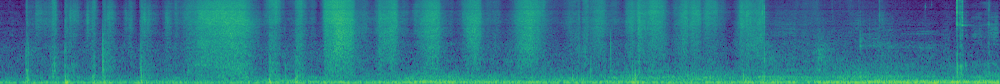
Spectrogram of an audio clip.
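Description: A hand pats and rubs an inflated air mattress.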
